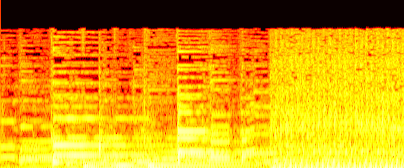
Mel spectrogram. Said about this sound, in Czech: Da li možete da isključite traktor?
